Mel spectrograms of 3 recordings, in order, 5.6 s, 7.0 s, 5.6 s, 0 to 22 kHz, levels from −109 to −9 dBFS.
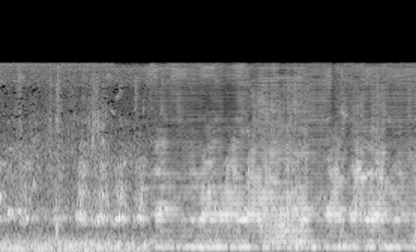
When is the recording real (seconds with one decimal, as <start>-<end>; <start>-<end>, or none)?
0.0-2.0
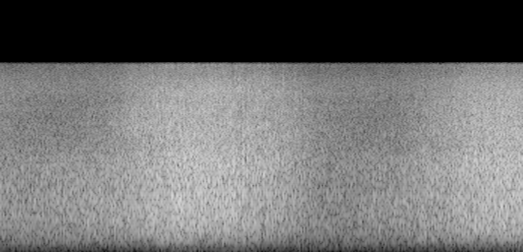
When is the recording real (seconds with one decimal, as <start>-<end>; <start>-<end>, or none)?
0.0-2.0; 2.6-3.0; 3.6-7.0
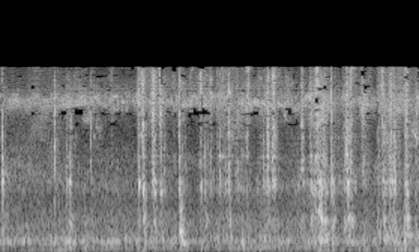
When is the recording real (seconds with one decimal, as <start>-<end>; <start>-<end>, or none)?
0.0-0.9; 4.3-5.6

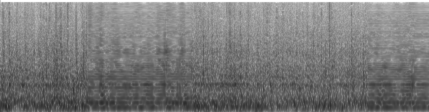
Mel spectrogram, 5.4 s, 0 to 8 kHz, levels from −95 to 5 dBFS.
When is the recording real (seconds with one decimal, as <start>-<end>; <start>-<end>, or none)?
0.0-1.1; 2.4-4.6

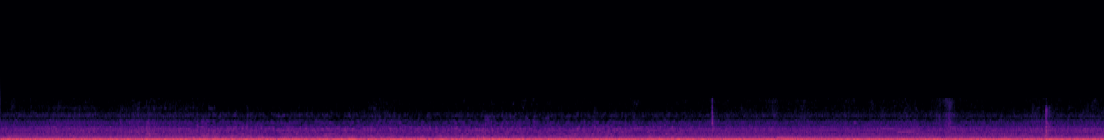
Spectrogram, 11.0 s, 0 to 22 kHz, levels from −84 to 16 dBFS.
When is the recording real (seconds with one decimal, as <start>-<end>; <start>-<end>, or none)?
0.0-1.9; 6.8-11.0

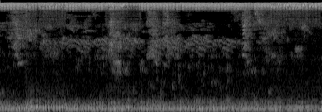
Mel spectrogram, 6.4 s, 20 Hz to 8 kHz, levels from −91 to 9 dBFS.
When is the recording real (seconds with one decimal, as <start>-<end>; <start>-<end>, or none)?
0.0-0.5; 1.3-2.1; 2.8-5.4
